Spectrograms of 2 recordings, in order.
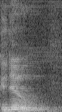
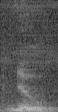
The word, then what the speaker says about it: GNU: so please pronounce it gnu avoid the pronunciation the confusing pronunciation new and there's another erroneous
